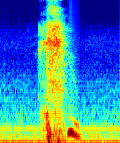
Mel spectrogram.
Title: Strong wet rapid sneeze and nose blow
